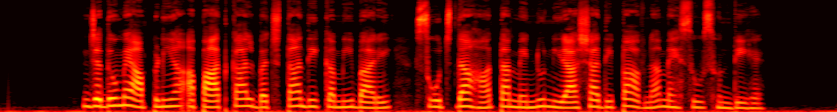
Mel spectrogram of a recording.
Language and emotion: Punjabi, sad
